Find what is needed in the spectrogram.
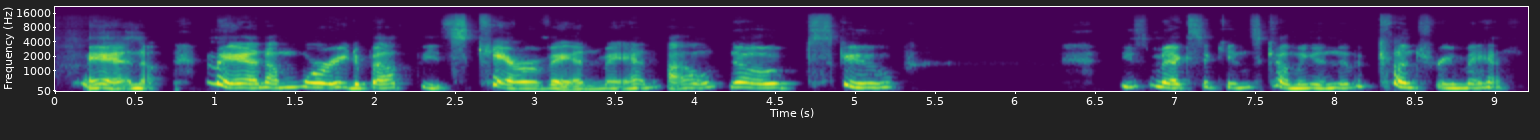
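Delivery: very high, cartoonish voice. Sharing an impression he's been laughing at for days, alt-right Shaggy impression. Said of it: "It's alt-right Shaggy from Scooby-Doo".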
